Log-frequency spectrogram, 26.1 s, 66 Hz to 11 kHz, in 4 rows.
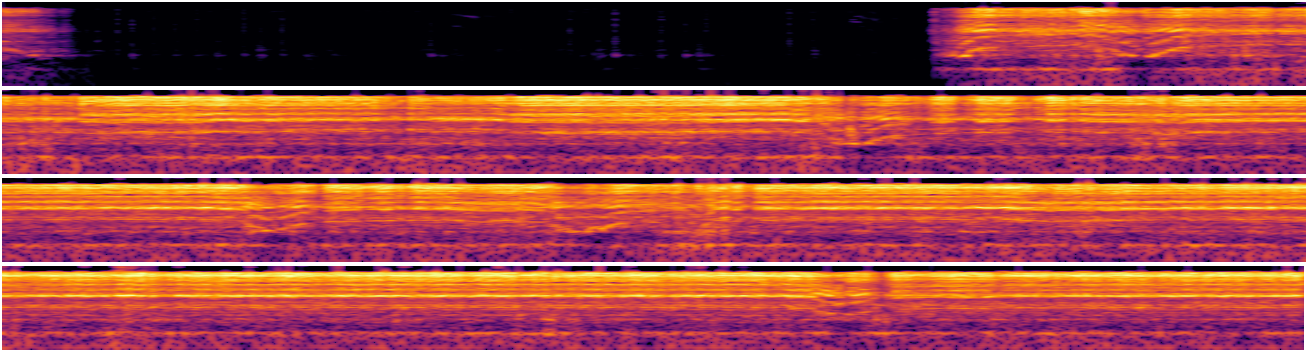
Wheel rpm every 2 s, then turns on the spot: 10, 0, 70, 200, 230, 190, 220, 180, 200, 230, 230, 210, 220.
none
